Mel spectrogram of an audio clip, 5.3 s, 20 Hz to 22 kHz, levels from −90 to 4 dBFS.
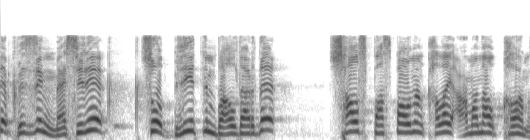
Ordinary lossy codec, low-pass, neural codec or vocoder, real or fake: none; none; codec, 16 kHz, 16 kbps, FunCodec, trained on Chinese and English, 50 frames a second; fake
